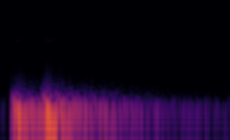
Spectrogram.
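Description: Heartbeat sound effect: a deep double thump about a tenth of a second and half a second in, fading away over the next second and a half.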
